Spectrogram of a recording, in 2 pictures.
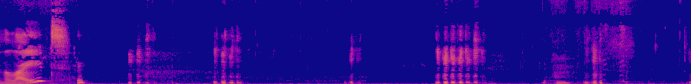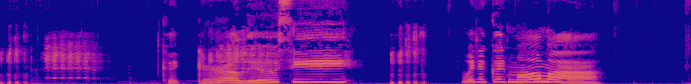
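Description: A goat bleats loudly, in long wavering cries.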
